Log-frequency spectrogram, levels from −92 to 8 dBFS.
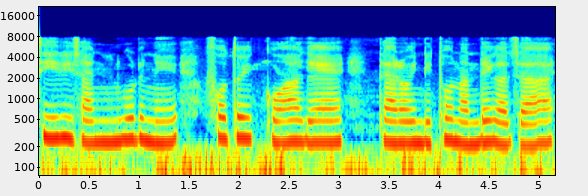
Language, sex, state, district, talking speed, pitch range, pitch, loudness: Chakma, female, Tripura, Dhalai, 140 wpm, 235-255 Hz, 240 Hz, -13 LUFS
